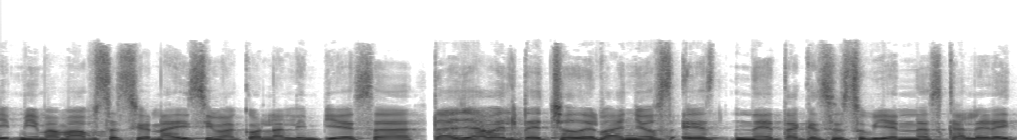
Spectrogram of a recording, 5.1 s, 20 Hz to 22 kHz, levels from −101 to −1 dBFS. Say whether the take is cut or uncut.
cut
